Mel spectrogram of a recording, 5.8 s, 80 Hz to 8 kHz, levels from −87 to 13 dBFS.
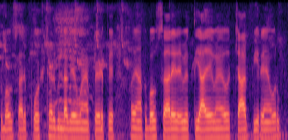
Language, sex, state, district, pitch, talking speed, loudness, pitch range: Hindi, male, Jharkhand, Deoghar, 130 Hz, 250 wpm, -17 LUFS, 125-130 Hz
